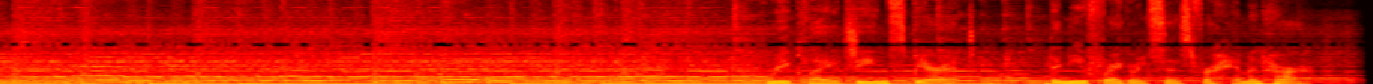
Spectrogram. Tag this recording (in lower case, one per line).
music
speech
